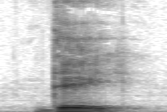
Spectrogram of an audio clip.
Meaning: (character) The fourth letter of the Dutch alphabet, written in the Latin script; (noun) abbreviation of dame (“queen”)
- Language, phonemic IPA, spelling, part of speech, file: Dutch, /deː/, D, character / noun, Nl-D.ogg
